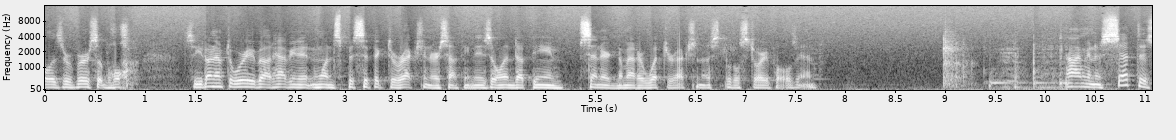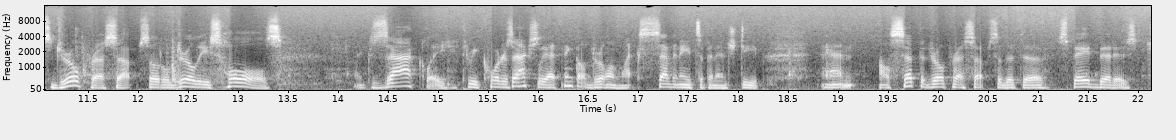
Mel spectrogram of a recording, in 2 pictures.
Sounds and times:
Speech: 0.0s - 7.8s, 10.2s - 13.5s, 14.2s - 22.1s.

